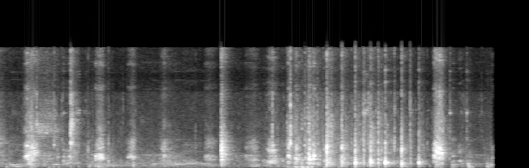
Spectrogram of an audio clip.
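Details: Scottish Terrier at play, a dog that loves to play; rapid bursts of yips, whines and rough growly barks, one after another, with a person speaking in the background.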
